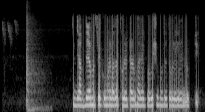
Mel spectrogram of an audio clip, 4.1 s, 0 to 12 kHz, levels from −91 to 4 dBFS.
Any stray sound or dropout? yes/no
yes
